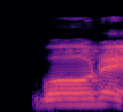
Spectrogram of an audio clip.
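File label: "borek", Malay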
